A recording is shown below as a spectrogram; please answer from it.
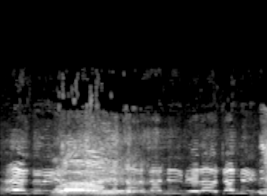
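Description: A crowd at a religious gathering chants Allahu Akbar and other religious slogans in loud, rhythmic unison, one swelling call followed by shorter repeated shouts.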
